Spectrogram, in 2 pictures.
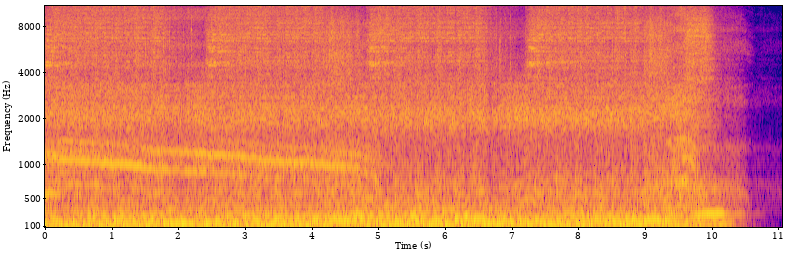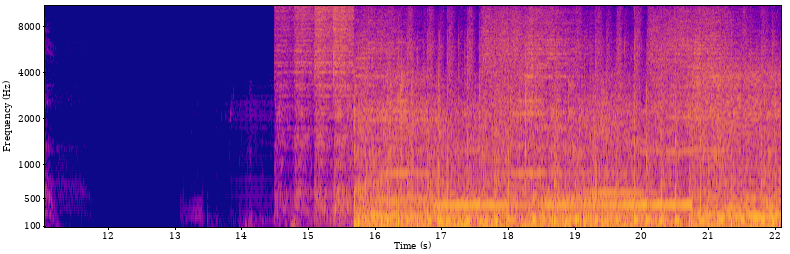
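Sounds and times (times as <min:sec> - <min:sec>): punk band playing distorted: 0:00.0 - 0:10.6, 0:14.5 - 0:22.0.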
